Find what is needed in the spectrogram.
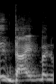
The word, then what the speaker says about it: indictment: So is an indictment when you're having like it's gonna sound it's not pronounced indictment though. It's indictment. Okay.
